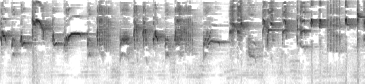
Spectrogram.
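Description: A chestnut-capped thrush sings a rich, fast and varied song of sweet whistles, trills and scratchy notes, delivered in quick phrases with hardly a pause. A faint low hum underneath.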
